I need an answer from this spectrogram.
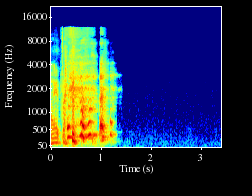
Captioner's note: both laugh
